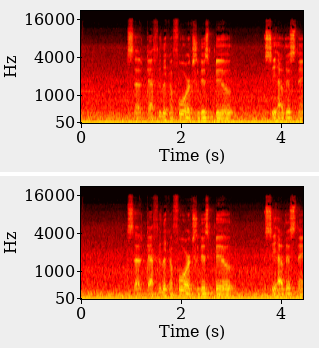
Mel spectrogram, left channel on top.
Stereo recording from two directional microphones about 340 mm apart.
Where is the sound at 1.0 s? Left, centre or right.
Centre.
